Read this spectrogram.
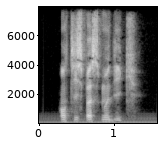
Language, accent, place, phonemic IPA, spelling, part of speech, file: French, France, Lyon, /ɑ̃.tis.pas.mɔ.dik/, antispasmodique, adjective / noun, LL-Q150 (fra)-antispasmodique.wav
- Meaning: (adjective) antispasmodic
